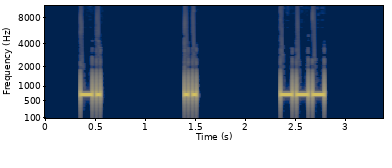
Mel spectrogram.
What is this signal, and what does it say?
Morse code, heard as a keyed tone, about 30 wpm, spaced as for 9 wpm, 700 Hz. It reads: NIO
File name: course / 30:10wpm / 087 Lesson 15e - Number 5 - Three Characters 30wpm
